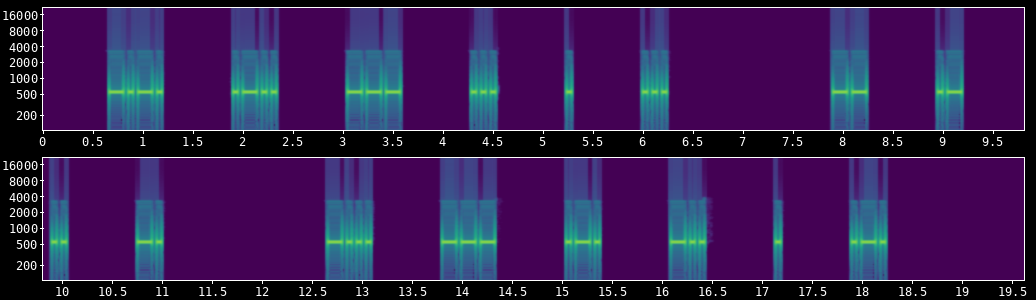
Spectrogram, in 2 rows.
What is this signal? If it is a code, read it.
Morse code, heard as a keyed tone, about 25 wpm, spaced as for 10 wpm, 550 Hz. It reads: CLOSES MAIN BORDER
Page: news headlines in morse code at 10 wpm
